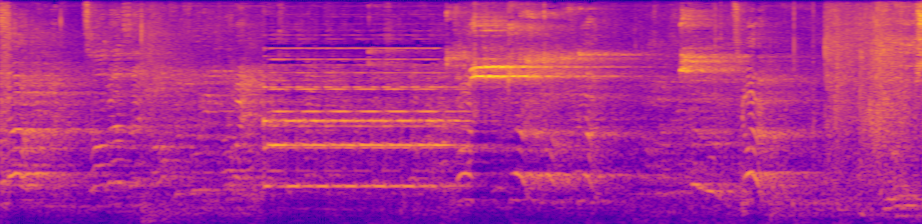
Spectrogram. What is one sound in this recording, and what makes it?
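Sneakers squeak sharply on a wooden court in an echoing hall.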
